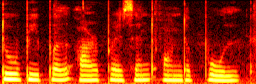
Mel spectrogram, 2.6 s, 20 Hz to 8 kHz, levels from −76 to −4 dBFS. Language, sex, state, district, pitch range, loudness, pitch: English, female, Assam, Kamrup Metropolitan, 170-185 Hz, -15 LUFS, 180 Hz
